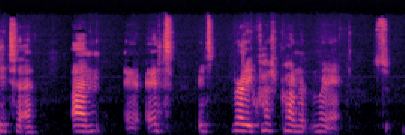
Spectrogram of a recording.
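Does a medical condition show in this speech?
Yes: cerebral palsy.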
